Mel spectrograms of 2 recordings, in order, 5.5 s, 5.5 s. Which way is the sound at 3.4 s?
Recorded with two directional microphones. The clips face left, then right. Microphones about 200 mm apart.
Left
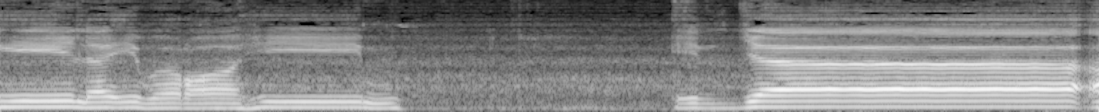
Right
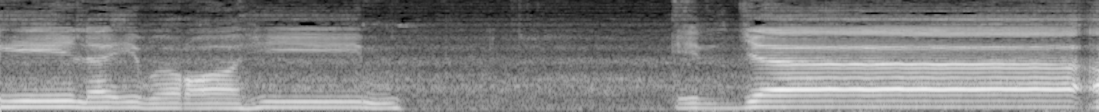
50° left (ahead or behind).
